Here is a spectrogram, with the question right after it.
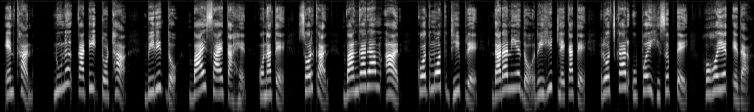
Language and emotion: Santali, neutral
